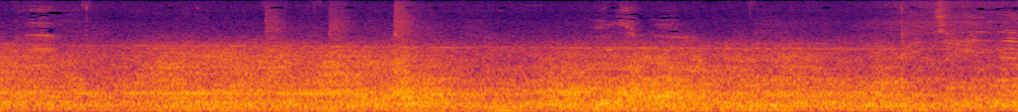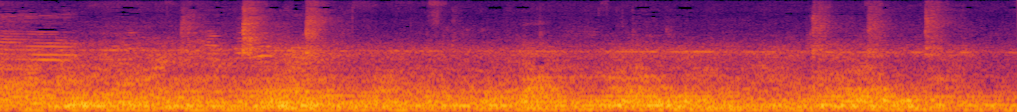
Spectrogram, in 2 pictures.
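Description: Indistinct voices of a small group talking, over a steady low rumble.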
